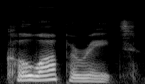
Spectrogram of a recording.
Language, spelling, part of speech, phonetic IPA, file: English, cooperate, verb, [kɐʉˈɔ̟p.ə.ɹæɪt], En-cooperate.ogg
- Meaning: 1. To work or act together, especially for a common purpose or benefit 2. To allow for mutual unobstructed action 3. To function in harmony, side by side 4. To engage in economic cooperation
